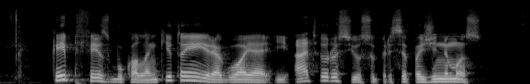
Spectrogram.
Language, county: Lithuanian, Kaunas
